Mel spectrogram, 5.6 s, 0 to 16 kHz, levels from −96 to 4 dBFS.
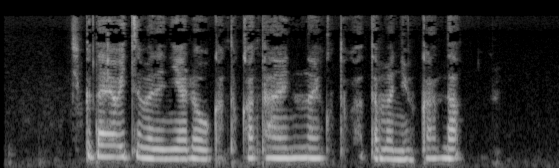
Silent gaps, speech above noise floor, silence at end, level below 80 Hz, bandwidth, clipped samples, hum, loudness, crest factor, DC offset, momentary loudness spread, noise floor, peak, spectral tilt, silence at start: none; 42 dB; 1 s; -64 dBFS; 11.5 kHz; under 0.1%; none; -25 LUFS; 18 dB; under 0.1%; 9 LU; -67 dBFS; -8 dBFS; -4.5 dB/octave; 0.7 s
